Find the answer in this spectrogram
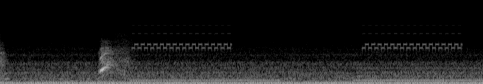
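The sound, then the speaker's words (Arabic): An incoming call makes a telephone ring in two separate bursts, each about a second long, with a pause between them. The ring is faint and trilling over a steady low hum, and no one speaks. “إسلام اتصل، إسلام اتصل. هذا إسلام قاعد يتصل”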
